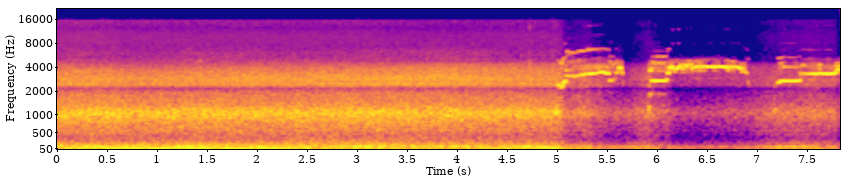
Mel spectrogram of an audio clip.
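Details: Bald eagles at West End, captured on a live nature cam on 08/04/2023 at 05:22: after five seconds of low background hum, a short burst of high, thin whistled notes, some sliding, breaks in near the end.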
